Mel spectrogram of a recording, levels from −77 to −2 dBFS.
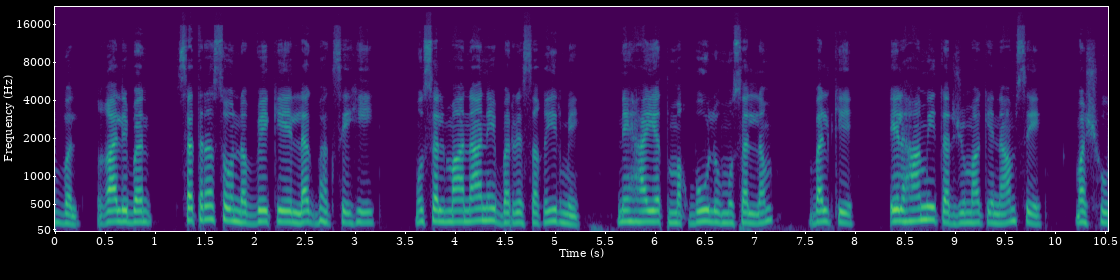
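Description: No technical faults are audible.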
